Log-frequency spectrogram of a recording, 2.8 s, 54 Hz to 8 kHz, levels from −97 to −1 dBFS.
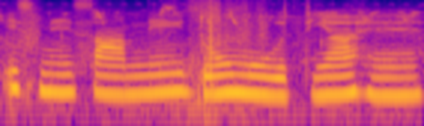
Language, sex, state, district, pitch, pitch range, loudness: Hindi, female, Uttar Pradesh, Lucknow, 205 Hz, 195-215 Hz, -22 LUFS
